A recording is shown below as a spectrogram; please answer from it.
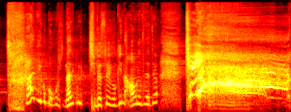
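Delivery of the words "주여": long, high, full-force cry; prayer shout. Retold or imitated. Preacher showing how he cried to the Lord leaving home, drawn-out shout. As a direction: bellow it out, holding the vowel. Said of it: "그러는 외치고 나왔습니다".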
